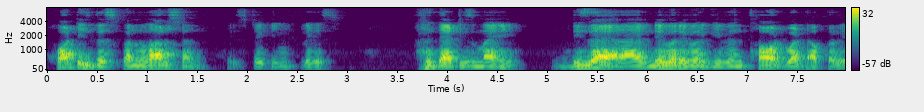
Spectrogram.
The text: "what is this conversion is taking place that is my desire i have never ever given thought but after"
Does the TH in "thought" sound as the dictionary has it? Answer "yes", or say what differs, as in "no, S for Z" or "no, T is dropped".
no, T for TH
